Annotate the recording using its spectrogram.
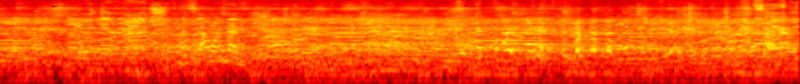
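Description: Diners' chatter filling a busy restaurant dining room: many voices talking over one another, with a few louder voices close by around the middle.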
